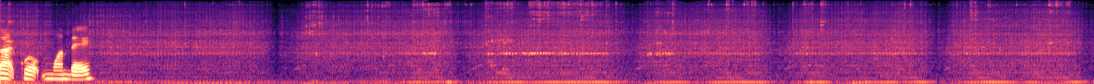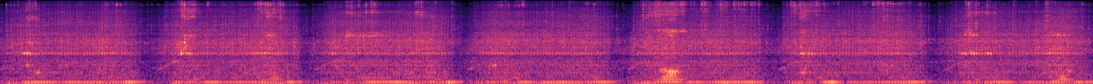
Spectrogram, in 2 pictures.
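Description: A quilting machine hums and whirs as it stitches, in repeated bursts.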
